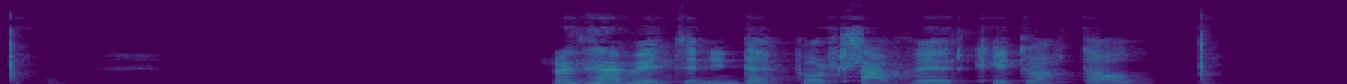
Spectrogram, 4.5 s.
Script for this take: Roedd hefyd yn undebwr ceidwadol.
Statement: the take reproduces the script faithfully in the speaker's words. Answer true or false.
false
